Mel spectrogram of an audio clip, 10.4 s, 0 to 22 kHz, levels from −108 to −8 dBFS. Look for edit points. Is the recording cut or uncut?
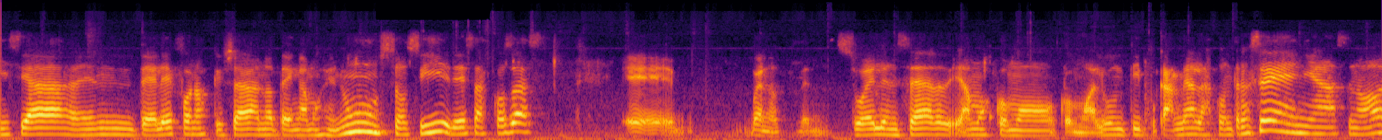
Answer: uncut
